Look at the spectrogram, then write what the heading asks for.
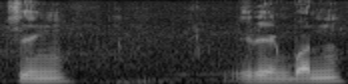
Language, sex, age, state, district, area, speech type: Manipuri, male, 60+, Manipur, Kakching, rural, spontaneous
